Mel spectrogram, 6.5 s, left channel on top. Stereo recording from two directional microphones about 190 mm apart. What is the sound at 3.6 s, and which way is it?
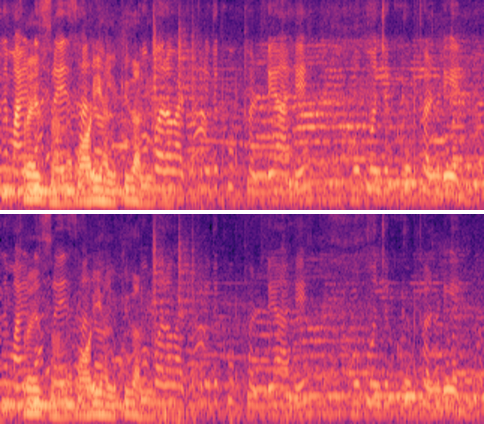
Speech, 20° right (ahead or behind).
